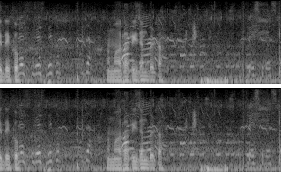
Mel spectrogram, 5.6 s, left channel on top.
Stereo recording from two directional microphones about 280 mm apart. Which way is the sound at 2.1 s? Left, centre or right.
Centre.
